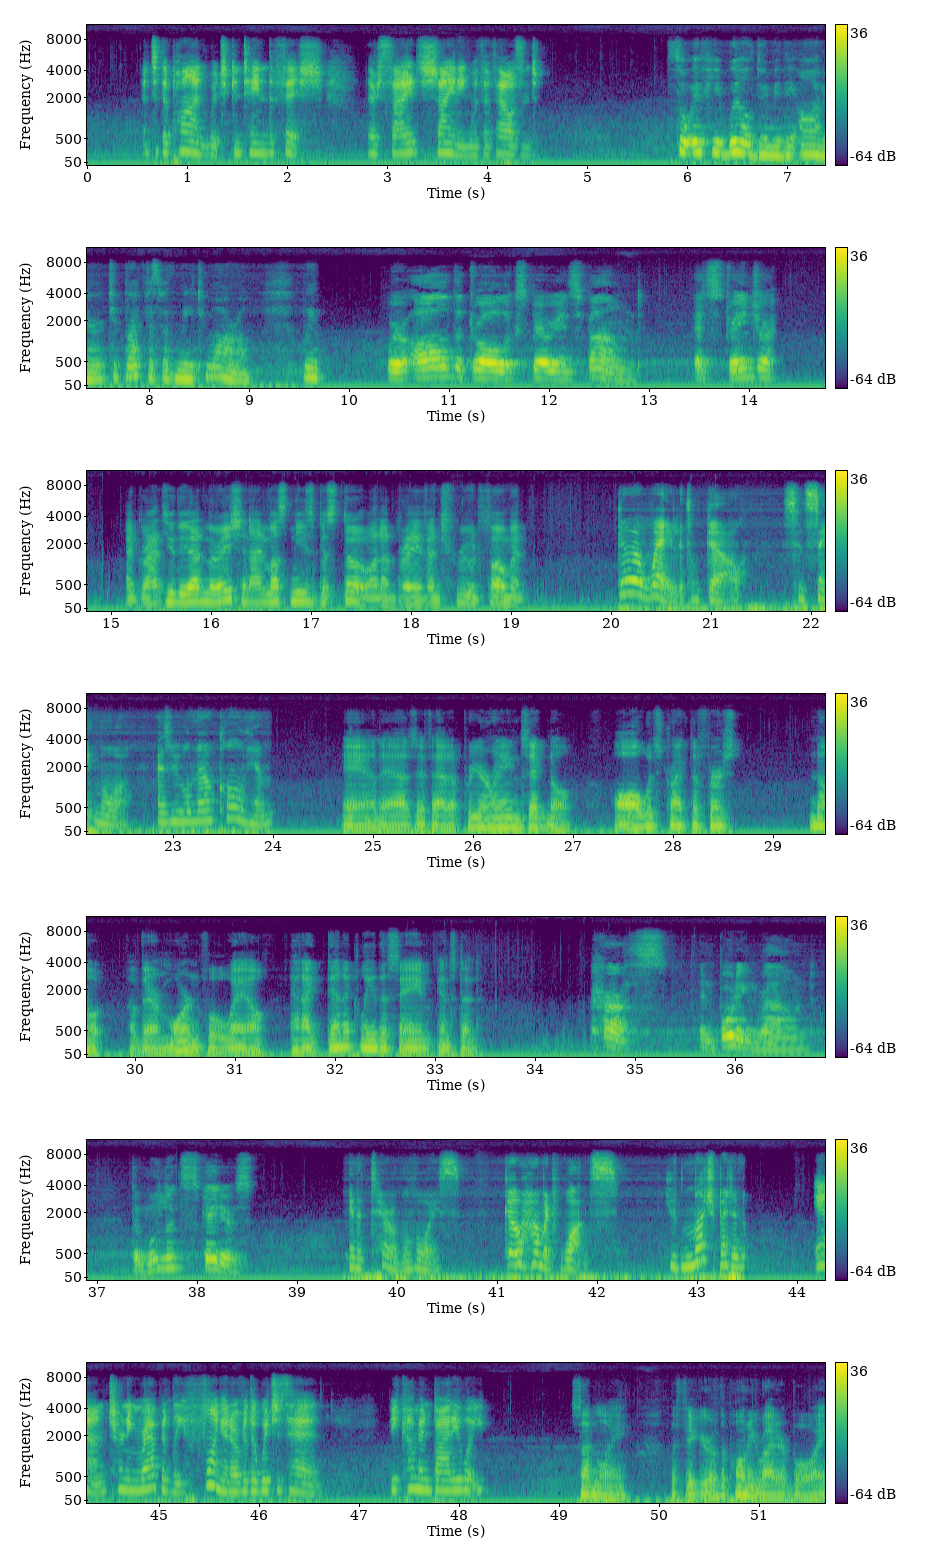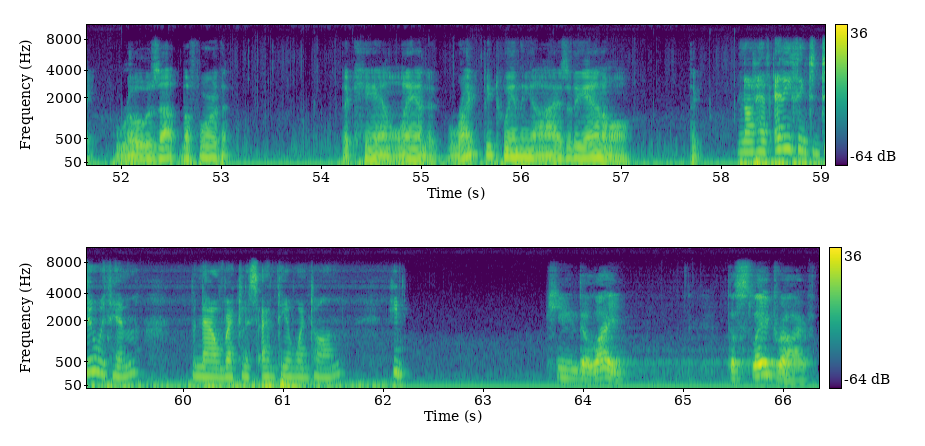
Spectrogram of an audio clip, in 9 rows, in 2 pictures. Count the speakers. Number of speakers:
six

